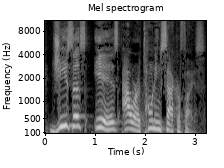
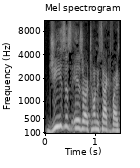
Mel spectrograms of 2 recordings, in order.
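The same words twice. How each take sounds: First: "Jesus is our atoning sacrifice" slow, each phrase set apart; emphatic key statement. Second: Said in the usual way. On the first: Real, not acted. Pastor announces today's theme, "Jesus is our atoning sacrifice" slow and deliberate. The thing we're gonna address today is this.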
